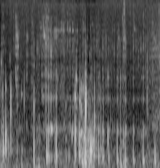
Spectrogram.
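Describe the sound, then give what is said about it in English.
Someone drinks Chappy's Deli brand bottled spring water in a quick run of soft gulps and wet swallowing sounds, about eight in under two seconds, with no talking. “Just drinking our Chappy's Deli brand bottled water.”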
